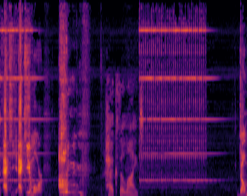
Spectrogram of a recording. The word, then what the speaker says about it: Ecci: Anyway, the other day, we raided Rainbow, and the way she pronounced my name was Ecci, because she said it as a Italian pronunciation, which is technically true because Ecci.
